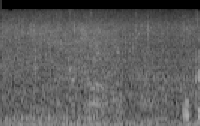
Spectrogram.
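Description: A vehicle engine idling, a low, even hum that holds its pitch throughout, with faint voices in the background.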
